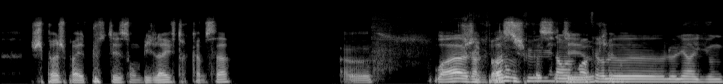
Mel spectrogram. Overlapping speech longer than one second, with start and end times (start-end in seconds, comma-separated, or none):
4.6-6.3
